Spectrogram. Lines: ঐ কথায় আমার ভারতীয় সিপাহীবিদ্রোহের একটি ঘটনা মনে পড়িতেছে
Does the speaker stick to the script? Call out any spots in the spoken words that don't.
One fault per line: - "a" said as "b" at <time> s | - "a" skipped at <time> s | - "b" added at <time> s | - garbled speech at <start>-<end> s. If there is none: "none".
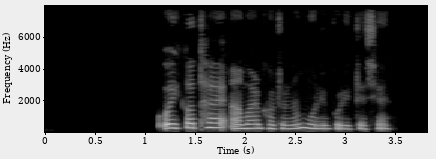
- "ভারতীয় সিপাহীবিদ্রোহের একটি" skipped at 2.1 s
